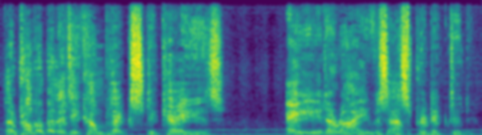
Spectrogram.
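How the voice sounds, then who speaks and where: A male actor as an ancient-sounding mystic warrior in a video game, grave and devout. His phrasing is portentous and archaic, under very loud cinematic music. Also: medium pitch, measured pace, natural voice. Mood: foreboding. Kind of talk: dramatic video game acting.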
